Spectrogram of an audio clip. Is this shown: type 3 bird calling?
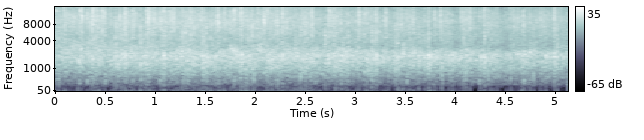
no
